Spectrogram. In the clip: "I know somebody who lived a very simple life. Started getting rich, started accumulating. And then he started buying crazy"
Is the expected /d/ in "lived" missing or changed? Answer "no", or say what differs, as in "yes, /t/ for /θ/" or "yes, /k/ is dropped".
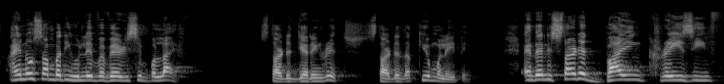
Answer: yes, /d/ is dropped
